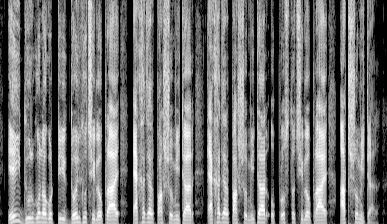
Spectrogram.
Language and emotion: Bengali, neutral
